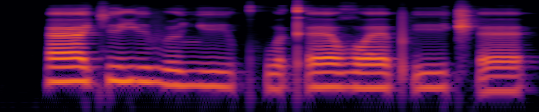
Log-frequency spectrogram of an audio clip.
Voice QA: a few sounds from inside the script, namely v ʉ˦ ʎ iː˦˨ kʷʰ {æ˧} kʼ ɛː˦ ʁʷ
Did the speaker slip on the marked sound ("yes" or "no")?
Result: no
